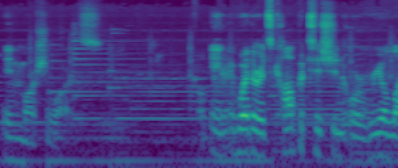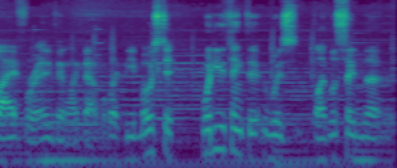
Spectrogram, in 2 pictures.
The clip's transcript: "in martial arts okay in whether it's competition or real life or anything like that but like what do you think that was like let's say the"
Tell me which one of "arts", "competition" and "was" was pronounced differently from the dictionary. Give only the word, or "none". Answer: none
